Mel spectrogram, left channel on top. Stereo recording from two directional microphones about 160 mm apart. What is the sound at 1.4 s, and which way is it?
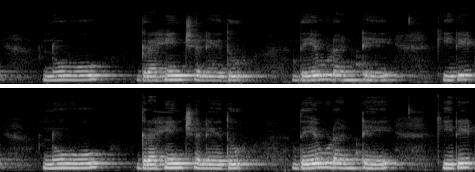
A woman's voice, 25° right (ahead or behind).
